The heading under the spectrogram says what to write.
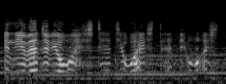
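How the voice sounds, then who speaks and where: A haunting voice from a radio-play nightmare. It is very high and piercing, chanting insistently over faint music. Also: female voice, level tone, fast, sharp tone, heavily acted. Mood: eerie, urgent. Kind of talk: vintage radio drama acting.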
